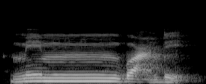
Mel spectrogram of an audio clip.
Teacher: maka bacaannya makhraj huruf nun itu masuk langsung ke makhraj mim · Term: iqlab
